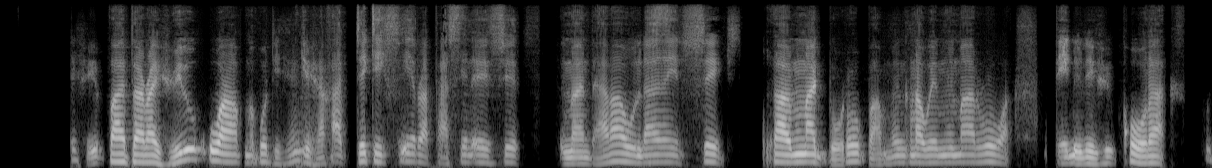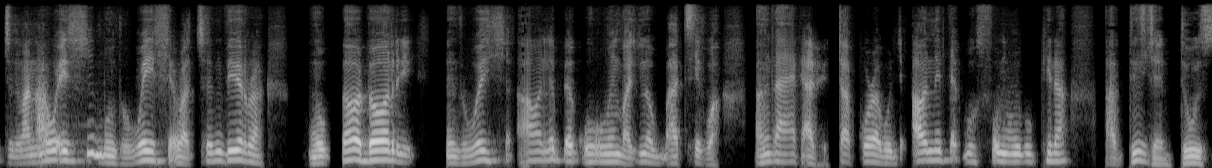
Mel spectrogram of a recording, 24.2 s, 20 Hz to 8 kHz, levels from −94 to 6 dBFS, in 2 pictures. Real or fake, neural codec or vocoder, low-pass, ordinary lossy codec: fake; codec, 16 kHz, 0.5 kbps, X-Codec, HuBERT features, trained on balanced general audio; 7.2 kHz; AAC, 48 kbps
